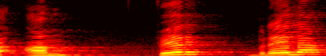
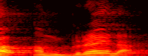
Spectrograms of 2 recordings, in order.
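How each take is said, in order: First: Put-on "अम" then "ब्रेला", split apart like a child reading; broken into syllables. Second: "अम्ब्रेला" said as one smooth linked word; joined up. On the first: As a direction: sound it out in two separate pieces. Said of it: "पहले उसने क्या पढ़ा". ("अम... ब्रेला" अलग-अलग टुकड़ों में) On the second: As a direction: run the pieces together into one word. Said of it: "तो पूरा क्या हुआ". ("अम्ब्रेला" एक साथ जोड़कर) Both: Shown as a demonstration.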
